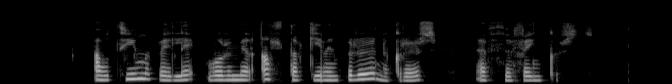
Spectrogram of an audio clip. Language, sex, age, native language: Icelandic, female, 30-39, Icelandic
